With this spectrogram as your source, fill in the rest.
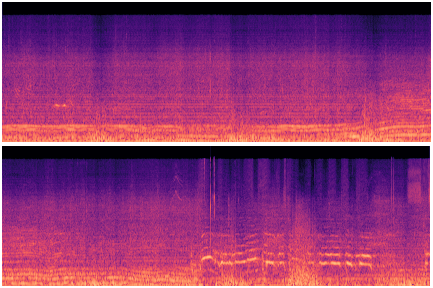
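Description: A patrol boat's motorboat engine drones steadily throughout, its pitch rising and falling as it passes, with wind noise and some voices in the background.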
